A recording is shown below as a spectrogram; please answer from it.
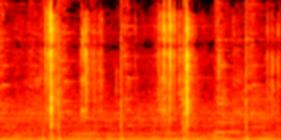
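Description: Scissors snip through a sponge for a homemade popsicle squishy, a series of crisp, close cuts spaced in a loose rhythm over a steady background hum, with no talking.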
